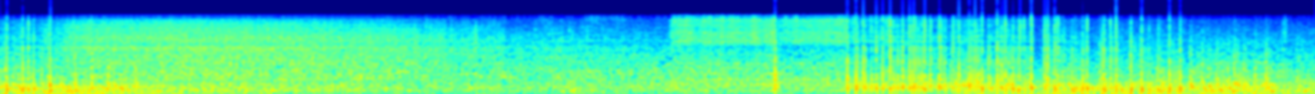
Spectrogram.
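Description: Aerial fireworks display in a rapid barrage: shells bursting one after another with dense crackling and hissing sparks, and a sharp bang just under four seconds in.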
